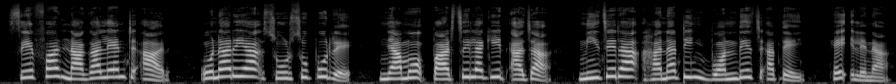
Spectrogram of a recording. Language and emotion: Santali, neutral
